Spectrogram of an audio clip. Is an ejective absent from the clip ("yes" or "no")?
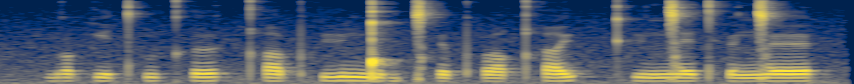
yes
